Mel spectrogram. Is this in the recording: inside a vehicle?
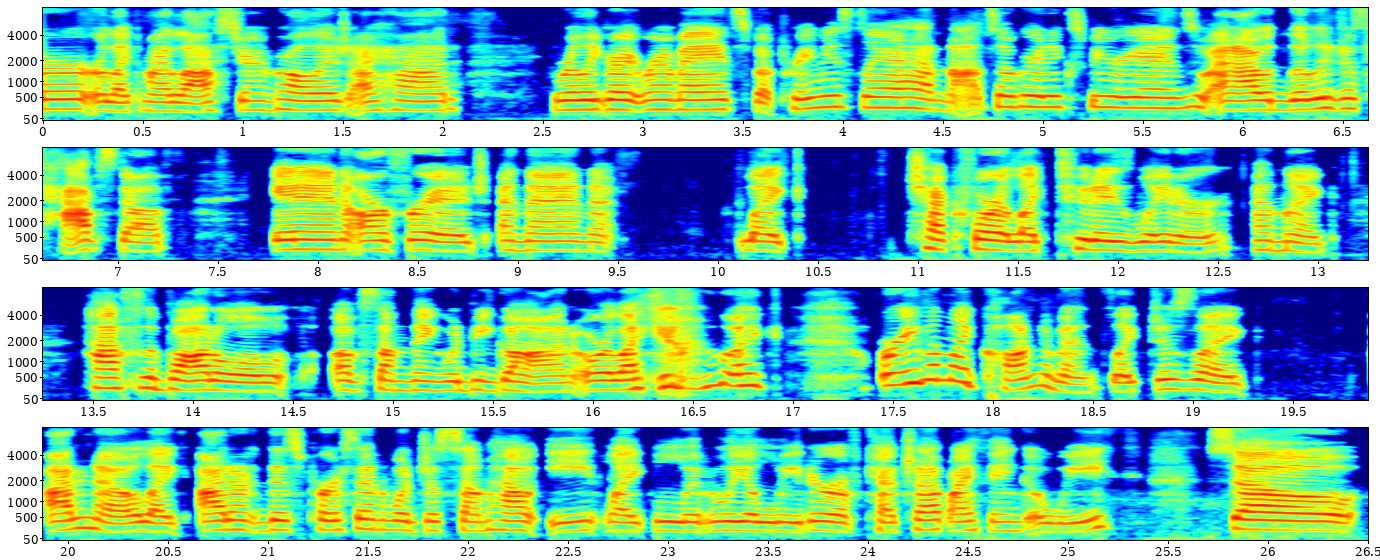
yes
